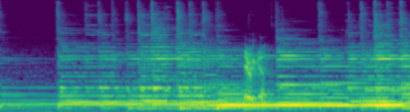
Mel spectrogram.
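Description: Epiphone semi-hollow-body electric guitar played as chords and notes that ring on. It starts quietly and gets louder about a second in.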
